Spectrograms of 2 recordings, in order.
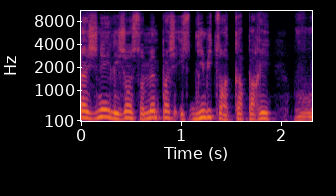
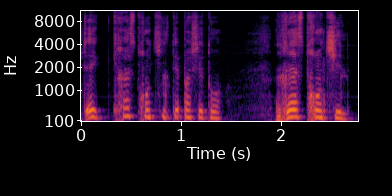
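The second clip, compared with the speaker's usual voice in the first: mock local telling off; 8 semitones higher than usual. Voicing locals telling foreigners off.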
